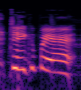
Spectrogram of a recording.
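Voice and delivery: ordinary delivery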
